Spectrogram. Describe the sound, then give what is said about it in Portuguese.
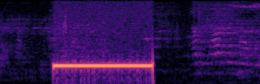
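On a telephone call that goes unanswered, a single steady mid-pitched beep sounds for about a second, then a voice follows. “Nem ligando, ela não atende.”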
